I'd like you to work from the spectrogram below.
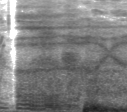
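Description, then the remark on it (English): Heavy mouth breathing right against a microphone, a breathy rush that swells louder halfway through, with a low rumble like air blowing on the mic, and no words spoken. “I'm just mouth breathing into the microphone.”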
